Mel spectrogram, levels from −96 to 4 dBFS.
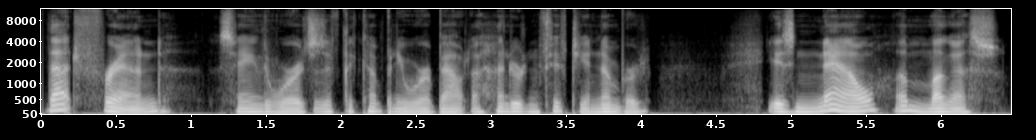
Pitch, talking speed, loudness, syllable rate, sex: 115 Hz, 195 wpm, -18 LUFS, 5.4 syllables/s, male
